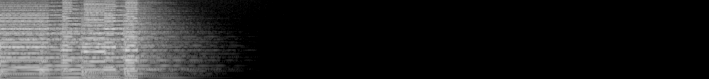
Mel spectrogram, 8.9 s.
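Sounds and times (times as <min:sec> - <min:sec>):
tango on guitar: 0:00.0 - 0:02.1.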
